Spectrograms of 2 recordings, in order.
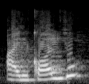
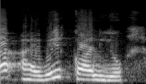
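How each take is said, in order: First: 'I will' is shortened into one syllable. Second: Both words 'I' and 'will' are said separately.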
